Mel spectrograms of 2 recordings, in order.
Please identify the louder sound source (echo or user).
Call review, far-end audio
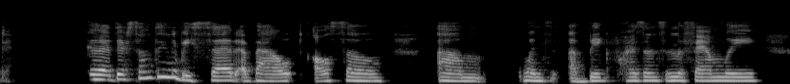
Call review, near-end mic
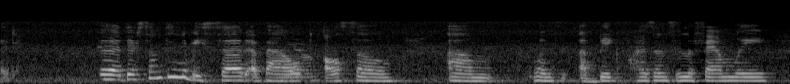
echo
